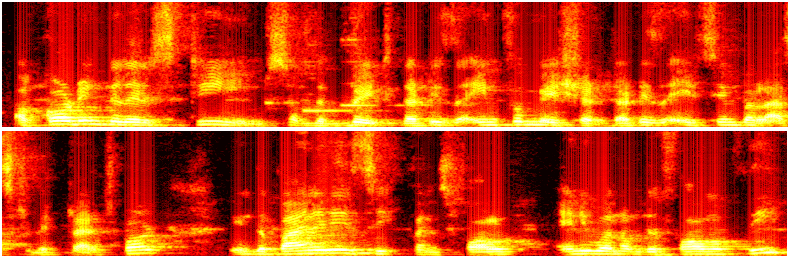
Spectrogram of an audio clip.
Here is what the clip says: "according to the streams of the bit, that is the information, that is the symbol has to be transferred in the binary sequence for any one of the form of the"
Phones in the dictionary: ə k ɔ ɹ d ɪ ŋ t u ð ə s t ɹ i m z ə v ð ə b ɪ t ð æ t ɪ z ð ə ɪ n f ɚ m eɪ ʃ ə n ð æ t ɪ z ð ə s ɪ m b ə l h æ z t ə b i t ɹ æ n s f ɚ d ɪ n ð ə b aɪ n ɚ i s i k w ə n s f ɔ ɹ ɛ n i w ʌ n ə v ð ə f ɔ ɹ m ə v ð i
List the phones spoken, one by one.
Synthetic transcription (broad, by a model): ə k ɔ ɹ d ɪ ŋ t u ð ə s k ɹ i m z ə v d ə b ɪ t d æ t ɪ z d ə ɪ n f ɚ m eɪ ʃ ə n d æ t ɪ z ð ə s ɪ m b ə l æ s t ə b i t ɹ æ n s p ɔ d ɪ n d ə b aɪ n ɚ i s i k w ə n s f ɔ l ɛ n i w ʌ n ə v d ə f ɔ ɹ m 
